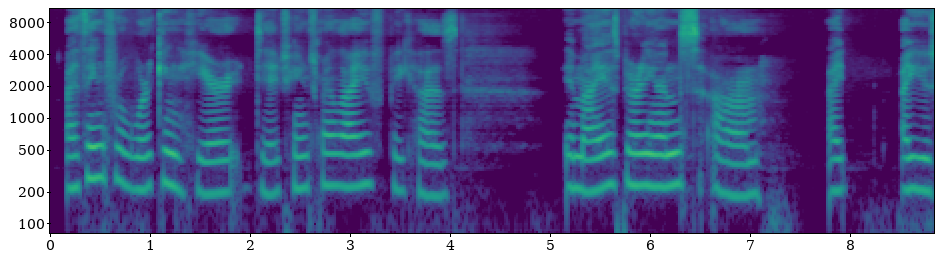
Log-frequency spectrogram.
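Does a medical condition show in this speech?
Yes: Down syndrome; present since birth, known since infancy, also hard time breathing.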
